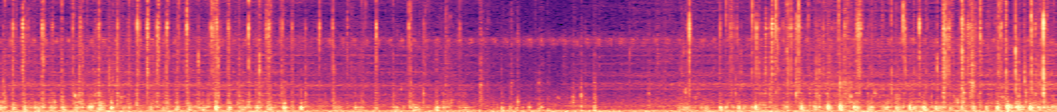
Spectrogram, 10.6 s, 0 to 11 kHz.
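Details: 2007 Suzuki GSX-R1000 (K7): rapid, steady clicking over a low engine rumble, coming from the front sprocket area.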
